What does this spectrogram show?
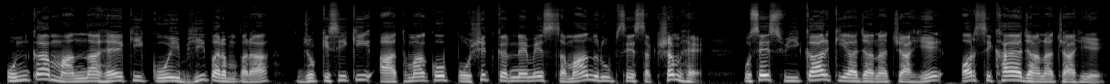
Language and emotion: Hindi, neutral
